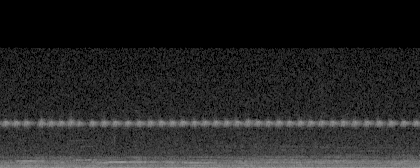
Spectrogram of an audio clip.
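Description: A cricket chirping faintly in the background in a steady, high, evenly pulsed trill of about eight pulses a second, over a faint low hum.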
